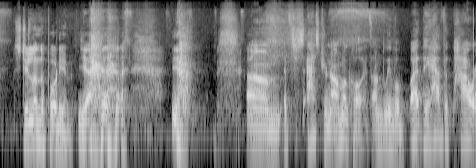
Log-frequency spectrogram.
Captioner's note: laughs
